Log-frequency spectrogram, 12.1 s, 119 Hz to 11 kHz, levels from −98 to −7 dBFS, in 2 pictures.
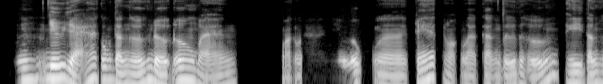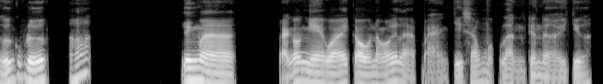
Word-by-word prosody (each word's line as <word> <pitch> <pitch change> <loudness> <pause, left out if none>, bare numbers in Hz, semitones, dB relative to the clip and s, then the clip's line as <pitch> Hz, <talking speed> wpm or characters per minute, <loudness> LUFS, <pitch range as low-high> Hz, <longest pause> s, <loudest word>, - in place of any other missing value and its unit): Ừm, 150 +3 -1
dư 160 +1 +7
dả 150 +1 +2
cũng 150 0 -1
tận 110 -5 +2
hưởng 110 +8 +2
được, 100 -6 +5
đúng 145 - +4
hông 145 -2 +2
bạn? 95 +6 -4 0.5
Hoặc - - -8
là - - -6 0.4
nhiều 420 - -6
lúc, 420 - 0
ơ, 95 -2 -3
stress, 145 +8 +1
hoặc 100 -5 -8
là 95 -1 -6
cần 95 -1 -6
tự 95 +2 -2
thưởng 105 - -2
thì 115 0 -1
tận 105 +1 -1
hưởng 115 +5 +2
cũng 175 -1 -7
được, 135 +2 +6 0.2
đó. 180 +10 -2 0.9
Nhưng 145 0 +6
mà 110 -6 +5 0.4
bạn - - -1
có 125 - +3
nghe 115 -4 +2
qua 105 0 +3
cái 115 - 0
câu 105 -3 +2
nói 105 +6 -1
là 90 -10 -4
"Bạn 80 +1 -10
chỉ 90 - -3
sống 105 +4 -5
một 115 - -9
lần 90 -3 -5
trên 95 +3 -4
đời" 85 -3 -5
chưa? 100 +1 -3
110 Hz, 225 wpm, -23 LUFS, 95-140 Hz, 0.9 s, dư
